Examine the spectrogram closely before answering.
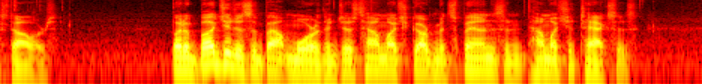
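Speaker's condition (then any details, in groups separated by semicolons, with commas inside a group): No condition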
